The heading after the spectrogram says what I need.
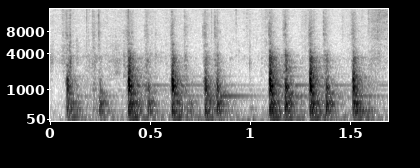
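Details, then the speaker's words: Car raised on jack stand with wheel off while adjusting camber bolt: short hollow clunks, about seven in two seconds in uneven bursts, from the coil spring area; clunking source not yet found. "I don't know if you guys will be able to hear this too, but this is... that noise is the clunking noise that I'm trying to source from this coil."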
